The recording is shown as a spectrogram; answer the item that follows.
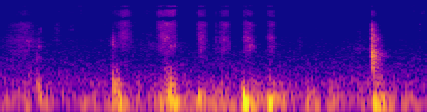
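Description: Faint crochet handling noise: a few soft rustles and light knocks as a crochet hook is set down on a table and the crocheted blanket is moved about, the sharpest knock near the end.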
